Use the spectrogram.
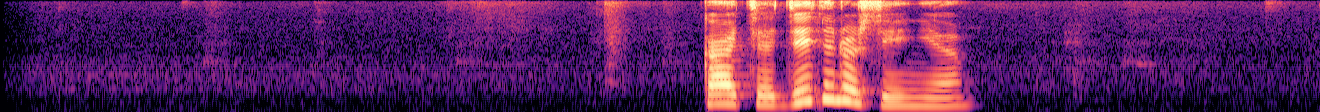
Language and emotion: Russian, neutral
